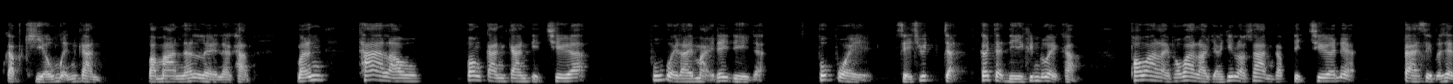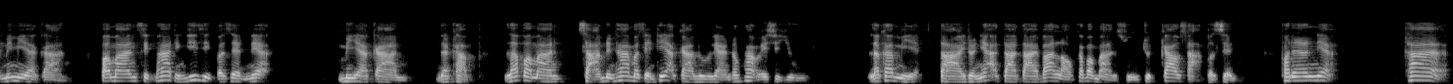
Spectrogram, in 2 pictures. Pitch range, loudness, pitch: 135-195 Hz, -21 LUFS, 160 Hz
